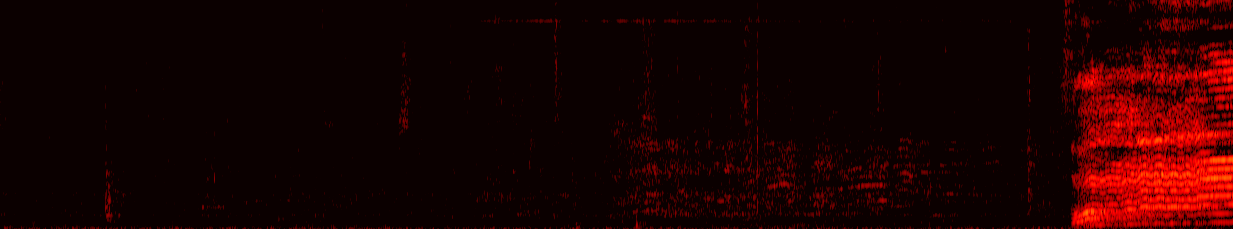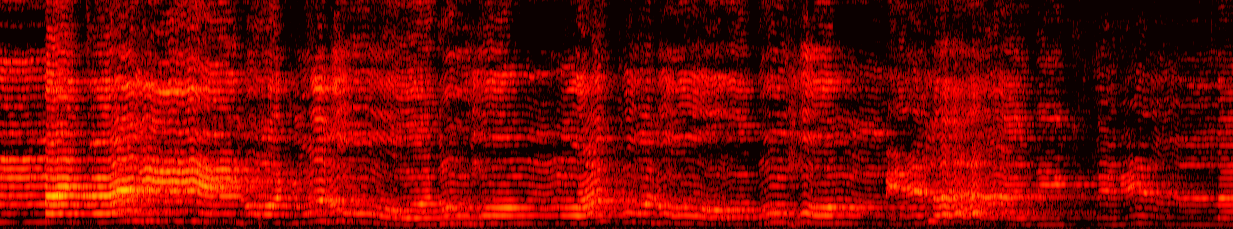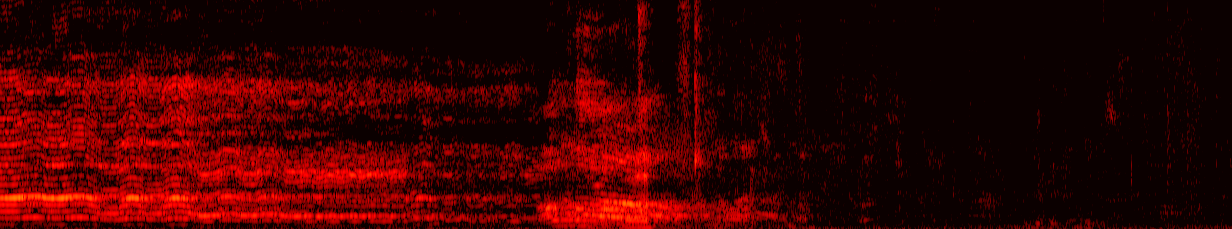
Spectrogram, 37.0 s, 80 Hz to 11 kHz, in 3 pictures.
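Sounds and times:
man reciting melodically into microphone: 0:10.7 - 0:32.8.

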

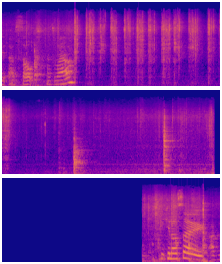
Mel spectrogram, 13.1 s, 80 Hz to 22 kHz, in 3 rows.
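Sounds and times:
utensil scratching frying rice: 0:00.0 - 0:05.4, 0:11.6 - 0:13.0.

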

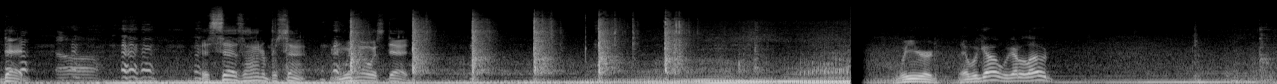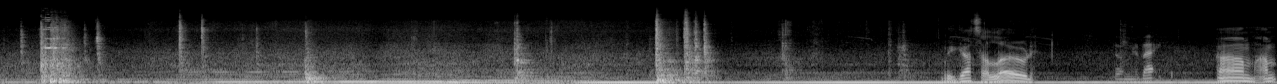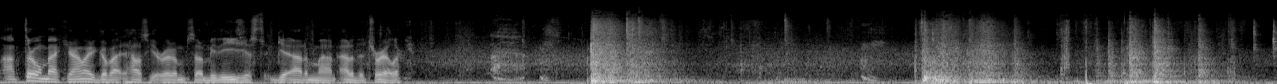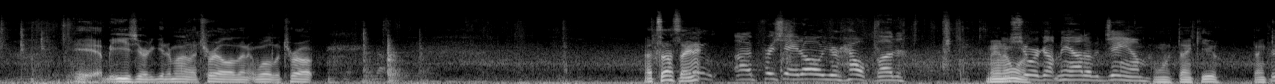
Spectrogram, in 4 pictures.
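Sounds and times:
sharp knocks and clicks: 0:03.5 - 0:07.7, 0:19.3 - 0:20.8
scrap metal clattering into trailer: 0:12.5 - 0:16.1, 0:31.4 - 0:33.6, 0:34.7 - 0:39.1
loud clatter: 0:34.7 - 0:39.0.

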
